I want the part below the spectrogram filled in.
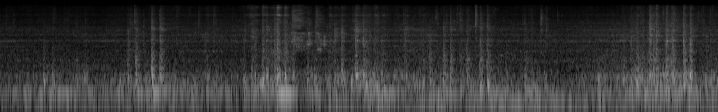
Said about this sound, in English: Some footage of the train.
